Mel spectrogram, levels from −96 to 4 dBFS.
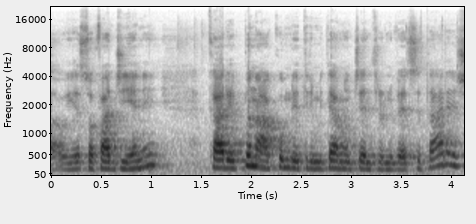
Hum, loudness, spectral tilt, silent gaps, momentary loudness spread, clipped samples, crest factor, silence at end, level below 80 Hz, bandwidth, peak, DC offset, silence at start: none; -18 LUFS; -6.5 dB/octave; none; 8 LU; under 0.1%; 18 dB; 0 s; -54 dBFS; 17.5 kHz; 0 dBFS; under 0.1%; 0 s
